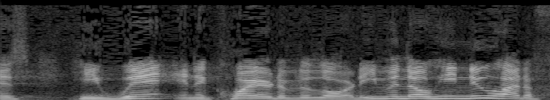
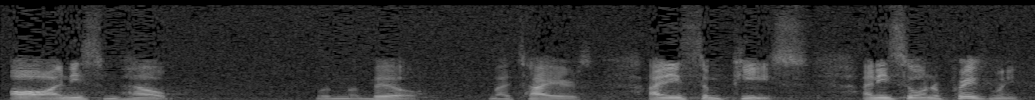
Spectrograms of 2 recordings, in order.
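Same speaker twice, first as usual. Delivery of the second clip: much softer and lower, worn-out asking; weary plea; 7 semitones lower, 8 dB quieter than usual. Retold or imitated. Needy person telling Sister Francis, hushed and weary. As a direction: sigh out the needs quietly.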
